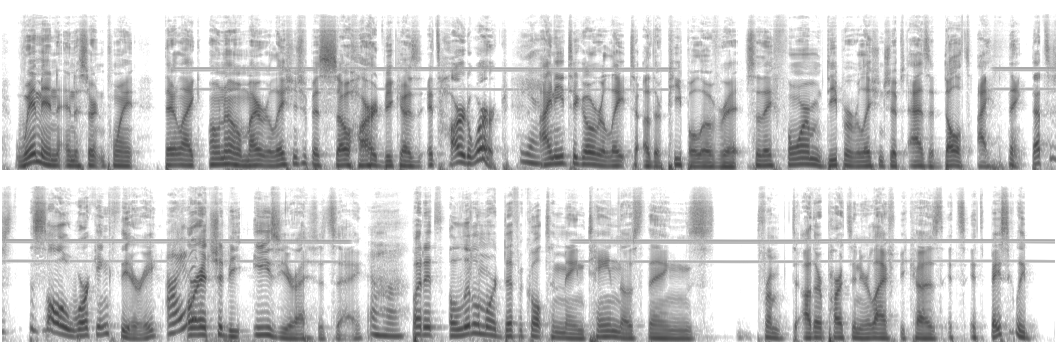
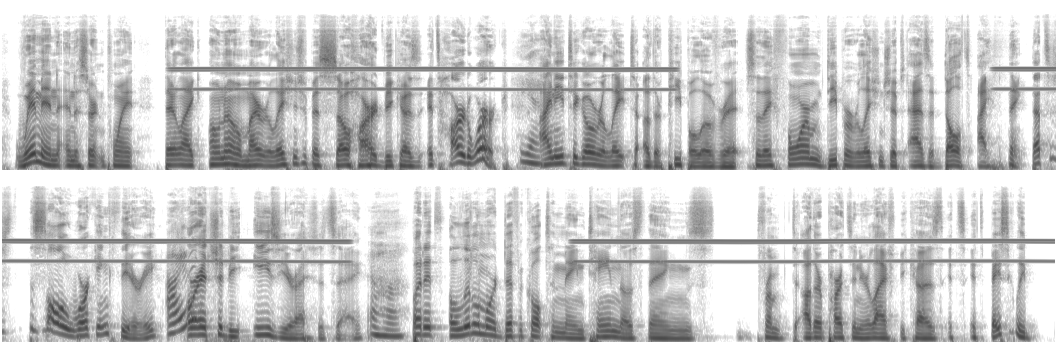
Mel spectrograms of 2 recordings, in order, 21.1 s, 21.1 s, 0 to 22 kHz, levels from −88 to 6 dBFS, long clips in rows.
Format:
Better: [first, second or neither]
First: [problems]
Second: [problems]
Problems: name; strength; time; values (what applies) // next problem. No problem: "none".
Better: first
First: high-pitched whine; faint; from 1.5 to 7 s, from 10 to 14 s and from 16 s on; 4.5 kHz, 25 dB below the speech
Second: high-pitched whine; loud; from 1.5 to 7 s, from 10 to 14 s and from 16 s on; 4.5 kHz, 5 dB below the speech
